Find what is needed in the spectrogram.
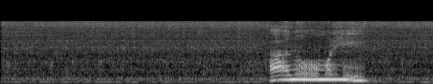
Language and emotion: Russian, angry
